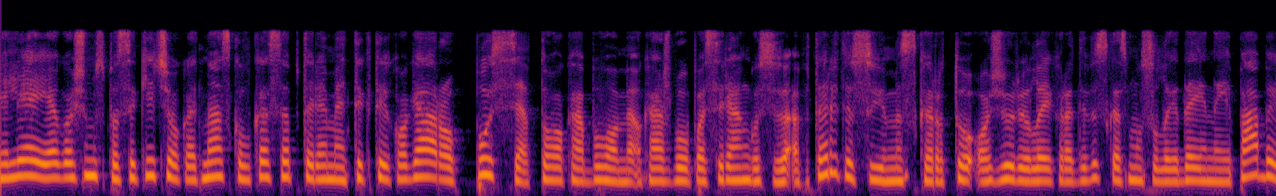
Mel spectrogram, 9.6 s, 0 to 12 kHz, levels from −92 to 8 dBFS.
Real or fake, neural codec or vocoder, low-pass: real; none; 7.2 kHz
